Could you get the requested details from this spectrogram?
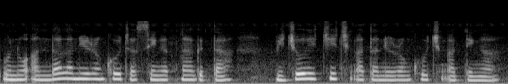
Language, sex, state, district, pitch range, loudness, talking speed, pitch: Garo, female, Meghalaya, West Garo Hills, 205-245 Hz, -17 LUFS, 85 wpm, 215 Hz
